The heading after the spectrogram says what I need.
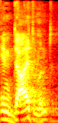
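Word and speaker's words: indictment: word है वो इनडायरेक्ट यह देखने में तो ऐसा लगता है की इन डिफरेंट हो जीआईसी है तो लेकिन इसका उच्चारण होता है indirectment और इसका अर्थ है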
